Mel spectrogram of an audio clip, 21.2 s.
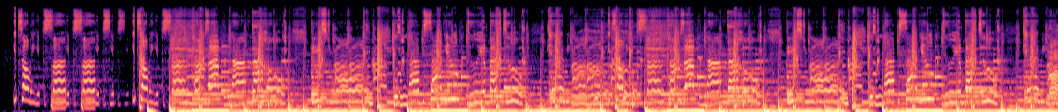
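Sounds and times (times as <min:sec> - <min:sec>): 
hip hop music: 0:00.3 - 0:21.1.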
